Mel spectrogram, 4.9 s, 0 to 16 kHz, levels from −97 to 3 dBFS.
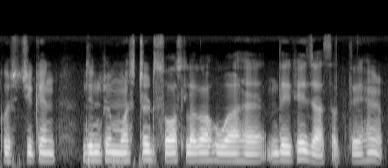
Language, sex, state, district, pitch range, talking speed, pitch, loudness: Hindi, male, Arunachal Pradesh, Lower Dibang Valley, 120-130 Hz, 160 wpm, 125 Hz, -16 LUFS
